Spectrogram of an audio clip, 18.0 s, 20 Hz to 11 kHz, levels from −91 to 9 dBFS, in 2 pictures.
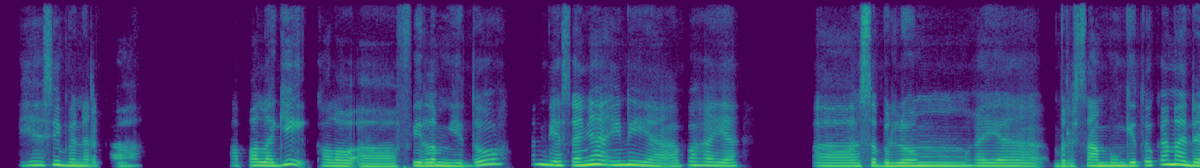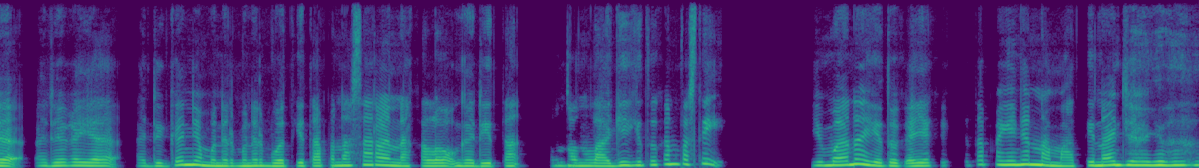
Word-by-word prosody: Iya 225 +3 -5
sih, 265 - 0
bener, 200 0 0
Kak, 175 0 -9 0.8
apalagi 215 +3 0 0.2
kalau, 195 -2 -1
eee, 170 0 -2
film 205 0 +2
gitu, 185 +3 -5 0.4
kan 295 - -10
biasanya 235 +3 +3
ini 255 +1 +4
ya, 195 - 0 0.2
apa, 200 +6 -7
kayak, 200 -2 -1 0.6
eee, 185 -1 -2
sebelum 190 -1 +2 0.4
kayak 190 -2 -2
bersambung 195 +1 +1
gitu 205 +3 -1
kan, 285 0 +3
ada 225 -6 +4 0.3
ada 200 0 -2
kayak 205 -1 +1 0.2
adegan 190 +7 -1
yang 245 - +4
bener-bener 190 0 +1
buat 185 -1 +2
kita 195 0 -2
penasaran 225 +3 0
lah, 185 - -1
kalau 190 0 +1
nggak 190 -1 0
dita 180 +1 -3
ditonton 195 0 -6
lagi, 185 +2 0
gitu 230 +3 -3
kan, 300 - +1
pasti 295 +3 -4 0.8
gimana 235 +5 +2
gitu, 200 -1 0
kayak 195 +2 +1
ki - - -17
kita 225 +5 -11
pengennya 260 +1 +4
namatin 205 -3 +2
aja, 245 0 +4 0.2
gitu. 235 0 +5
200 Hz, 160 wpm, -17 LUFS, 190-230 Hz, 0.8 s, gitu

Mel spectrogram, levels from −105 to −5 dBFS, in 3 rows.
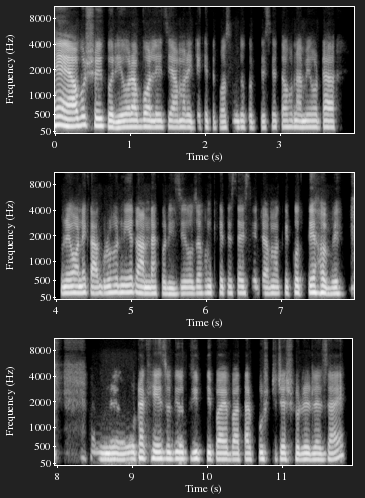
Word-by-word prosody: হ্যাঁ 215 -2 +7
অবশ্যই 200 -1 +3
করি। 160 -2 +4
ওরা 170 0 +4
বলে 170 -1 +3
যে, - - -6
আমার 165 0 -1
এটা 160 +1 -8
খেতে 155 -3 -8
পছন্দ 155 +1 -5
করতেছে। 155 +1 -9
তখন 165 0 -3
আমি 165 +1 +1
ওটা 165 +1 -3 0.4
মানে 165 0 +2
অনেক 175 +1 +2
আগ্রহ 170 +2 0
নিয়ে 185 +1 +3
রান্না 160 -1 +3
করি। 150 -1 0
যে 155 - -3
ও - - 0
যখন 165 +1 -2
খেতে 165 0 -5
চাইছে 170 -1 -3
এটা 160 +1 -10
আমাকে 160 0 -2
করতে 175 +1 0
হবে। 155 -3 +3 0.7
মানে 160 -2 +1 0.3
ওটা 185 +3 +2
খেয়ে 180 -1 +4
যদি 170 +1 +2
ও - - +4
তৃপ্তি 170 0 +1
পায় 160 0 +3
বা - - 0
তার 160 - -1
পুষ্টিটা 165 -1 -2
শরীরে 155 -1 0
যায় 170 +7 -2
165 Hz, 205 wpm, -19 LUFS, 160-170 Hz, 0.7 s, হ্যাঁ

